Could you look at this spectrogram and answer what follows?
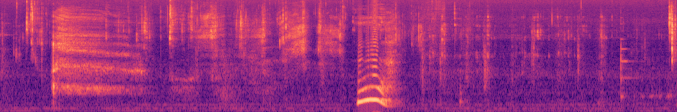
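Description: Shin Ramyun instant noodles being eaten up close: soft wet chewing and a short loud slurp stand out against a quiet background, with brief mouth noises between them.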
